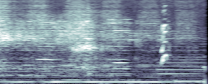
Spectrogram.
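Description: Music with a heavy, steady bass, and one short, sharply rising cry a little past the middle.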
